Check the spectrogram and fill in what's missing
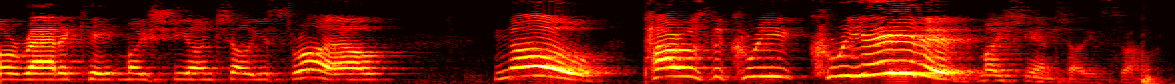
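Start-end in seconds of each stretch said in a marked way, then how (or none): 3.1-7.2 loud, high, triumphant proclamation; raised-voice sermon climax; emphatic preaching. Real, not acted. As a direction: thunder the reversal at the room. Preaches the reversal at full force.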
